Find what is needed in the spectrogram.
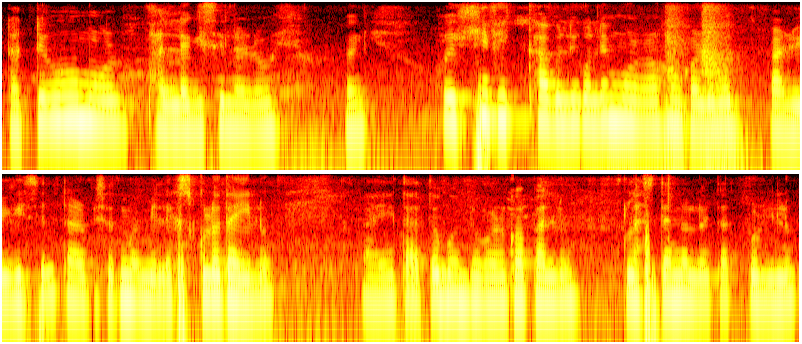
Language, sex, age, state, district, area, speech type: Assamese, female, 18-30, Assam, Barpeta, rural, spontaneous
